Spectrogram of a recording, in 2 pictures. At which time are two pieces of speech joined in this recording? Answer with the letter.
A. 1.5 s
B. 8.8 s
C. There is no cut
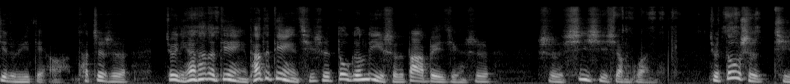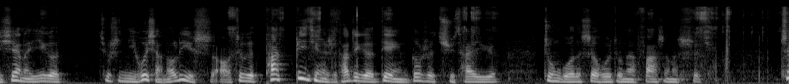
A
